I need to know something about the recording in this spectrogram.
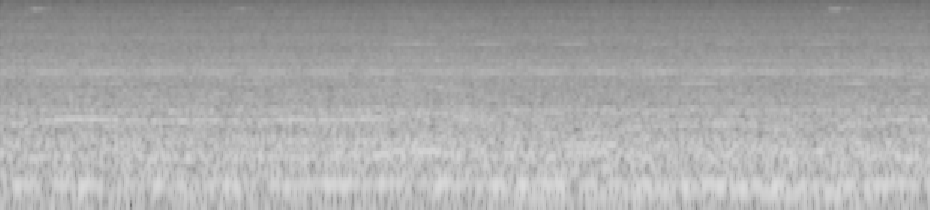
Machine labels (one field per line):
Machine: fan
